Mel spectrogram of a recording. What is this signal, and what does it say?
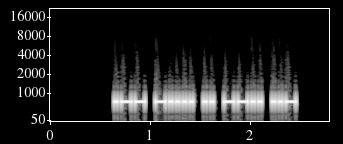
Morse code, heard as a keyed tone, about 34 wpm, 690 Hz. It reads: W6IZU
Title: USA Call Signs - 4x Character Spacing - 35wpm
